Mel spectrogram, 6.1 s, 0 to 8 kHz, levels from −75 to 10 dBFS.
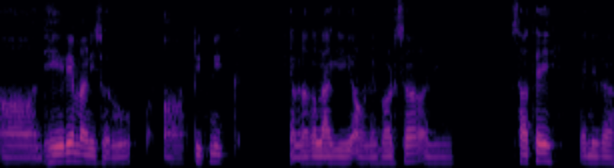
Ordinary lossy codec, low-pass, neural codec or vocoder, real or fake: none; none; codec, 16 kHz, 16 kbps, FunCodec, trained on Chinese and English, 50 frames a second; fake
